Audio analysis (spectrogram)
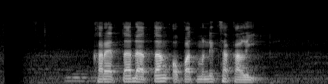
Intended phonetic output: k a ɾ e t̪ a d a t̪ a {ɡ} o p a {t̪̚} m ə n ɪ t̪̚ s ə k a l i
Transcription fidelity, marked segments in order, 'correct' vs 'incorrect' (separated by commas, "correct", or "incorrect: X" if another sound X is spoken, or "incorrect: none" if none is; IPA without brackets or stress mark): incorrect: ŋ, correct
